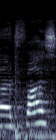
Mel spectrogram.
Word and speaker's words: advice: And advice is pronounced with an ending sound like ice.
